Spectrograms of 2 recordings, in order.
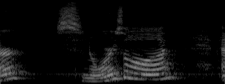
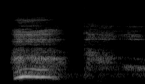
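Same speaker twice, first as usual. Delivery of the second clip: shocked gasp; 9 semitones higher, 4 dB louder than usual. Acted. Crowd freezes in shock.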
